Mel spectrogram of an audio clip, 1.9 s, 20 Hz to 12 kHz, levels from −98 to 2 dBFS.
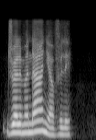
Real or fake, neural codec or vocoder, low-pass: fake; codec, 16 kHz, 0.3 kbps, FocalCodec; 7.2 kHz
